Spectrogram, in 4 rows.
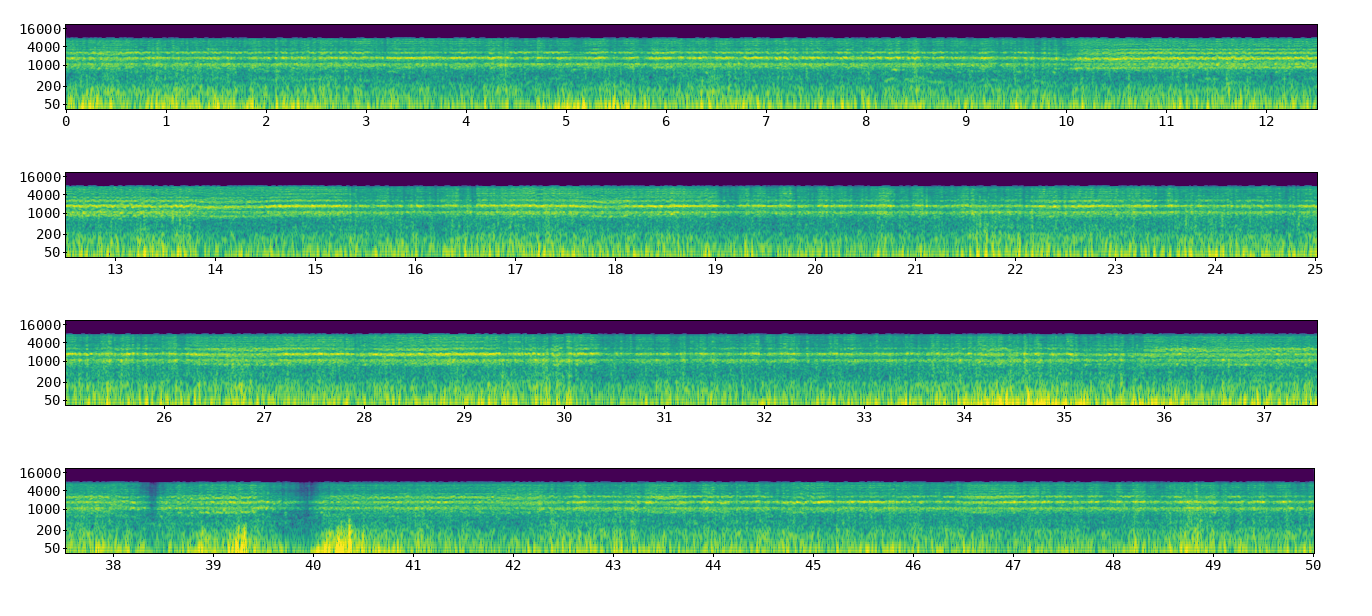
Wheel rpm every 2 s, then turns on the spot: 230, 230, 230, 230, 230, 200, 190, 220, 230, 230, 230, 230, 230, 220, 220, 230, 230, 220, 190, 110, 150, 220, 230, 230, 230.
none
